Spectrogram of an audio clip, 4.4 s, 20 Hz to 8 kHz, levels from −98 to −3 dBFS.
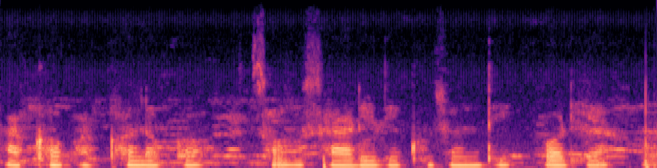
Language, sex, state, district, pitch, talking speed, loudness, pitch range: Odia, female, Odisha, Khordha, 205 Hz, 95 wpm, -20 LUFS, 195-235 Hz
